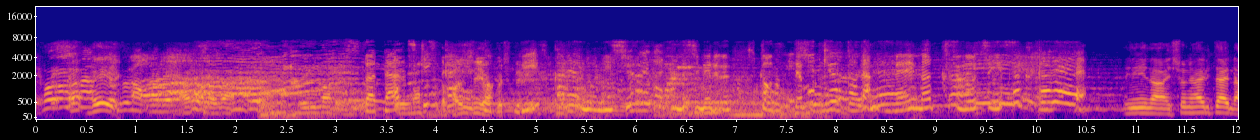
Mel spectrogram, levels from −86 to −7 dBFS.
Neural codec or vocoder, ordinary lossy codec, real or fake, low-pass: codec, 16 kHz, 8 kbps, FreqCodec, larger model; Opus, 24 kbps; fake; 7.2 kHz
